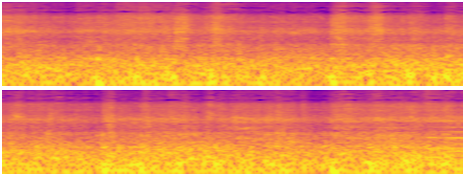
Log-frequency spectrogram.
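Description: Indian Railways passenger train running on the track: a steady loud rumble with the wheels clattering over the rail joints.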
